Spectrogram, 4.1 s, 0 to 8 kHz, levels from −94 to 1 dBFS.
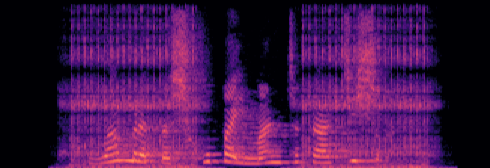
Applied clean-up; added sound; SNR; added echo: none; Engine / Tools; 8 dB; none.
